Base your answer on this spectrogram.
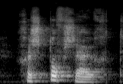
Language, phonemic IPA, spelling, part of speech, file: Dutch, /ɣə.ˈstɔf.ˌsœy̯xt/, gestofzuigd, verb, Nl-gestofzuigd.ogg
- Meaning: past participle of stofzuigen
